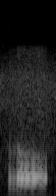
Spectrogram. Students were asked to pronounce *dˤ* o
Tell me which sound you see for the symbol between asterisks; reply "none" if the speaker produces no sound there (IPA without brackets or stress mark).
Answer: ð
